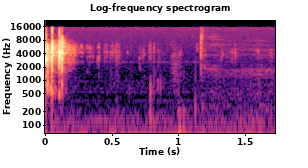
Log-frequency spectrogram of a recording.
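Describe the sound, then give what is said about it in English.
A single loud, crunchy bite into ice cream with cookie pieces, a sharp burst at the start followed by a few faint chewing clicks and soft mouth sounds. “Cookie pieces make it really crunchy.”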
